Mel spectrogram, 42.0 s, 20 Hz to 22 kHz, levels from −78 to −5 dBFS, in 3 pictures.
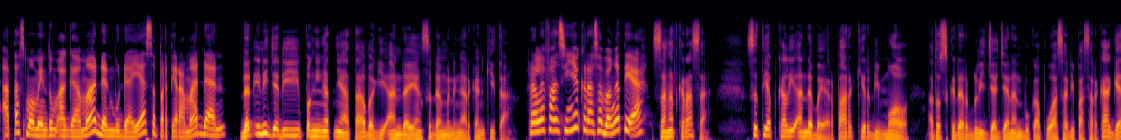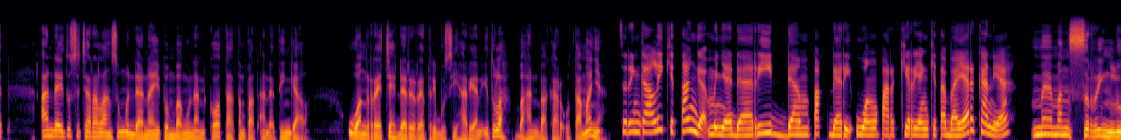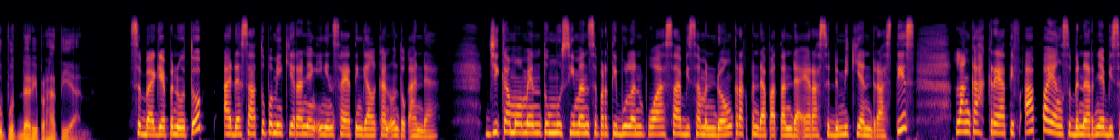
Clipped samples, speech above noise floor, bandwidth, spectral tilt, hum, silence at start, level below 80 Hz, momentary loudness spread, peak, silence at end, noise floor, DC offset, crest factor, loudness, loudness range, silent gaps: under 0.1%; 47 dB; 13.5 kHz; -5 dB/octave; none; 0.05 s; -42 dBFS; 9 LU; -2 dBFS; 0 s; -68 dBFS; under 0.1%; 18 dB; -21 LUFS; 5 LU; 21.64-21.74 s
